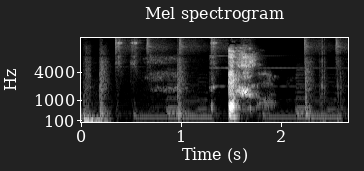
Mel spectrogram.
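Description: A person who is sick gives a short, sharp cough midway, fairly loud, with softer throat-clearing sounds and a faint steady hum around it.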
